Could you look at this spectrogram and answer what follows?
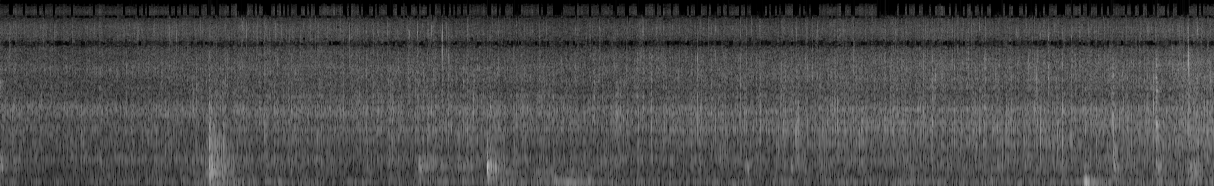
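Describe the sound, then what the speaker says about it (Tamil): Gongura sorrel leaves sauté in a pan for an Andhra-style chutney, giving a constant close sizzle broken by a few soft knocks of a stirring utensil, with no voices. "இந்த கீரை இதுலேயே போட்டு நல்லா வதக்கிக்கோங்க"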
